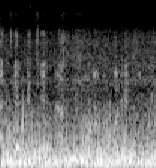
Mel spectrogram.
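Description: Steady rush of sea surf breaking against a rocky shore, mixed with wind on the microphone, with faint voices over it.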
